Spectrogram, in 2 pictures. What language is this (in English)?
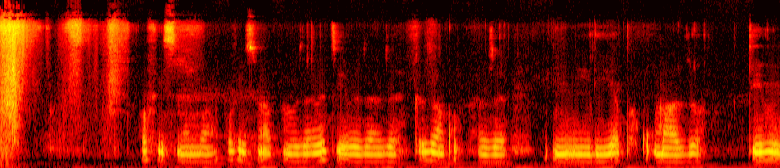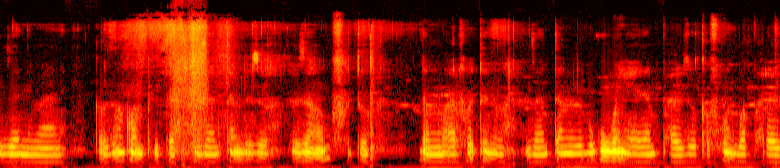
Dagbani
